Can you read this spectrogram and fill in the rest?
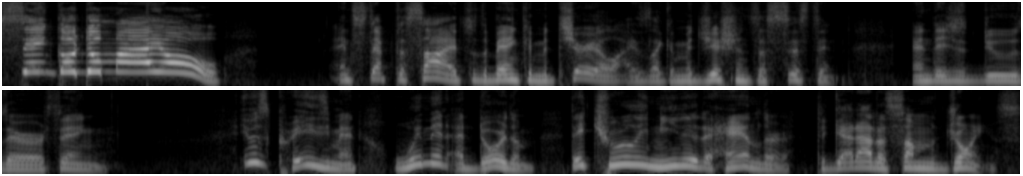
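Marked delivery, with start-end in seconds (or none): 0.0-1.5 very shrill, loud, high-pitched top-of-the-lungs yell. Retelling flinging bar doors open for the band: retelling a yell at the top of lungs. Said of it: "I just yelled at the top of my lungs".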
